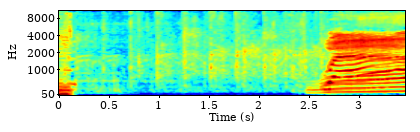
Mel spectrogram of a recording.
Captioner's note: clapping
